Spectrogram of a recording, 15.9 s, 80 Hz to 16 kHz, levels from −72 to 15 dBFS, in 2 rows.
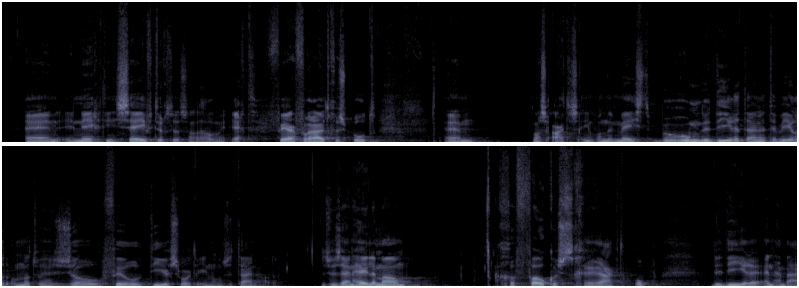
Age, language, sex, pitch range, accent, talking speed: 50-69, Dutch, male, 95-115 Hz, Dutch, 150 wpm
